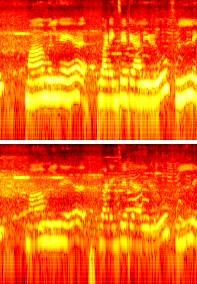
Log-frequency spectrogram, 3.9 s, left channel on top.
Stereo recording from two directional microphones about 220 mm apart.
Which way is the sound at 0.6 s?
40° left (ahead or behind).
